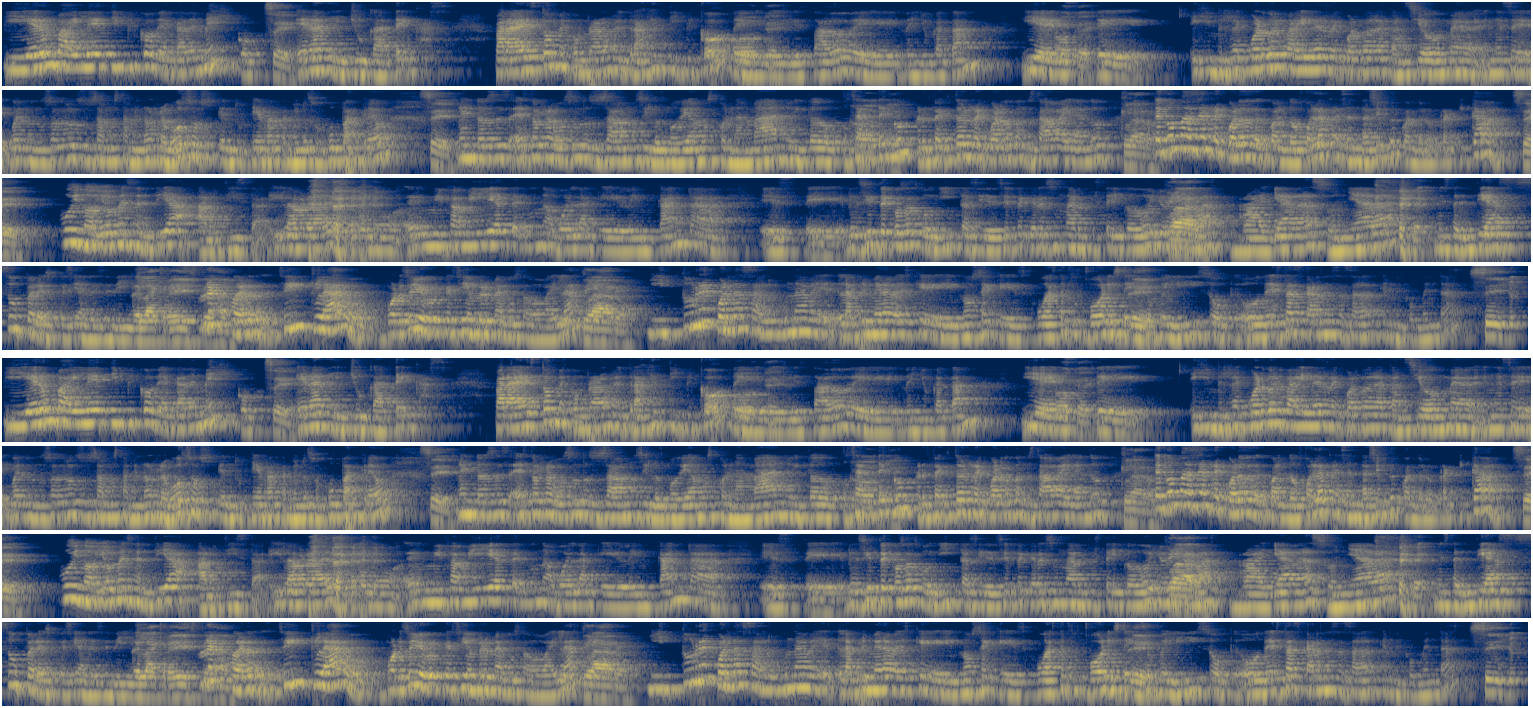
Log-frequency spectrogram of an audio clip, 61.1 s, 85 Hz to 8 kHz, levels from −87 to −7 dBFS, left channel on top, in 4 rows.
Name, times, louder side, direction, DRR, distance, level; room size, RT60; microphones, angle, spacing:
voice 1, 0.0-2.5 2.9-4.3 4.9-9.7 10.2-10.6 10.9-11.4 11.9-19.5 19.8-26.3 26.8-30.2 31.2-33.9 34.1-44.5 44.9-45.6 45.9-47.2 47.8-51.6 52.3-60.4, equal, 10° right, 0 dB, 1.6 m, -31 dB
voice 2, 2.6-2.9 7.3-7.8 10.5-10.9 19.5-19.8 23.8-24.3 26.5-26.8 30.4-30.8 33.6-34.4 42.2-42.6 44.3-44.8 47.2-48.2 51.7-52.2 57.1-57.4 60.5-61.0, equal, 5° left, -1 dB, 0.6 m, -32 dB
10.0 x 4.6 x 6.6 m, 0.91 s
head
